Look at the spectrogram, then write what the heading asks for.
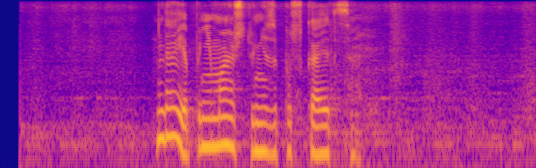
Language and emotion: Russian, sad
